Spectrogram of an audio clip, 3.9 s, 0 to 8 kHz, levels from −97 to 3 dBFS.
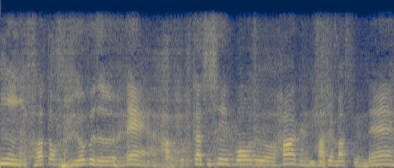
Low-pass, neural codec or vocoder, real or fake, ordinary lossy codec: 7.2 kHz; codec, 16 kHz, 1 kbps, X-Codec, WavLM features, trained on Multilingual LibriSpeech; fake; none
